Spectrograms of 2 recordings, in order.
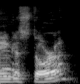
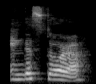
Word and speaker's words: Angostura: we're gonna add some what how do you pronounce it angus dora angostura how how would you engo angostura and oh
